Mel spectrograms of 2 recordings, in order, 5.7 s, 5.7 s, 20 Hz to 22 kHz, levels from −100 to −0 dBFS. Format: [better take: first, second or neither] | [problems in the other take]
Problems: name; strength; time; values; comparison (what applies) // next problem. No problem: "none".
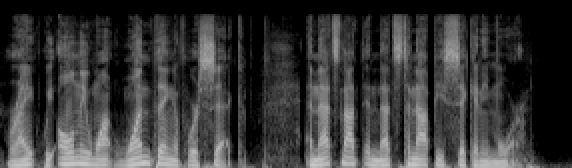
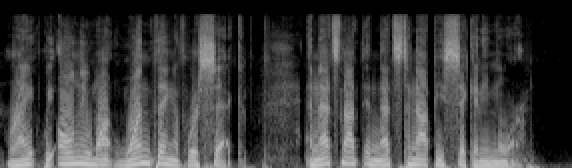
first | distortion; slight; 10 dB below the speech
